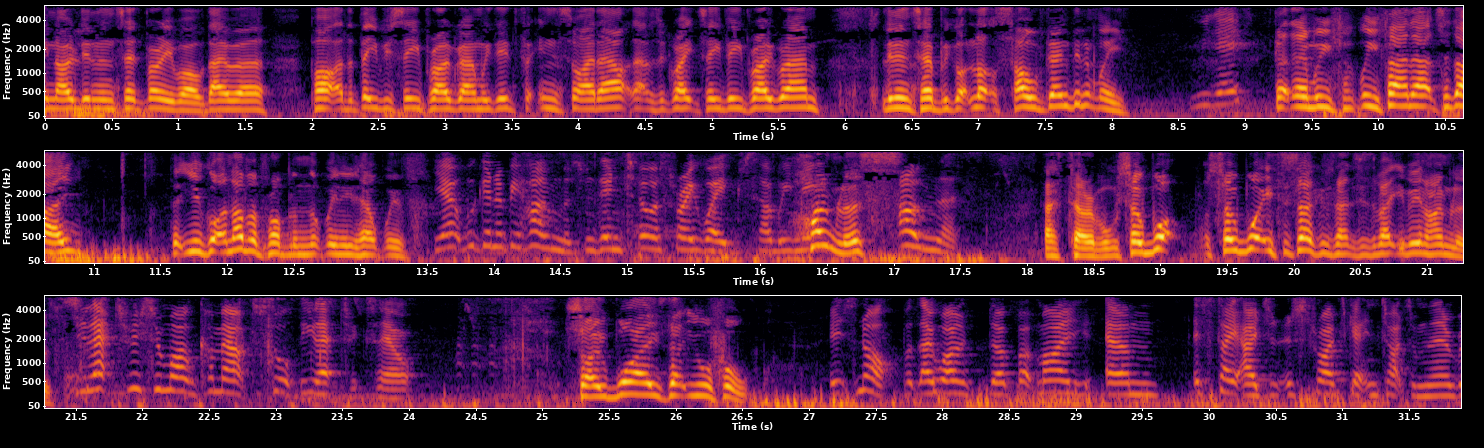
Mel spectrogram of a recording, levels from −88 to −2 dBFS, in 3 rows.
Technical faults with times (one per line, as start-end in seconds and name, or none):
none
